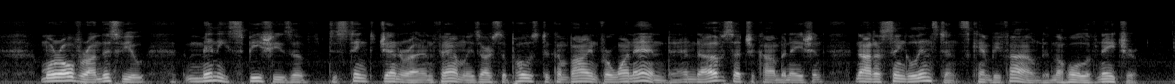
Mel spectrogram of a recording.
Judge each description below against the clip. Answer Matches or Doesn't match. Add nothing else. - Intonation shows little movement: Doesn't match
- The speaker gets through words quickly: Doesn't match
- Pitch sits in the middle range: Doesn't match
